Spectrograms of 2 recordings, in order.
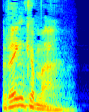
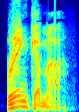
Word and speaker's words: Renkema: Spell that for me. – R-E-N-K-E-M-A. – Rinkema. – Rinkema. – Rinkema.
